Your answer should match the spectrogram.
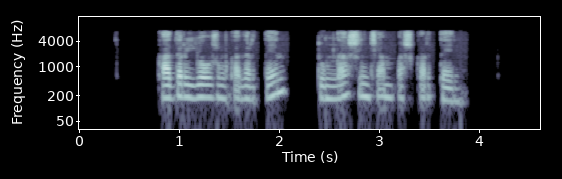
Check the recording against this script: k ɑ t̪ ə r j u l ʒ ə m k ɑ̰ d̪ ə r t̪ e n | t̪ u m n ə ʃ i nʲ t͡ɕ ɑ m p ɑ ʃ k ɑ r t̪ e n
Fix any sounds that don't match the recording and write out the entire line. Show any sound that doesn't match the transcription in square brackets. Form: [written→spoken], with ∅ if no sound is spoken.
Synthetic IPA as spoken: k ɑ [t̪→d̪] ə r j [u→o] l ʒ ə m k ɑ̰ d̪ ə r t̪ e n | t̪ u m n [ə→ɑ] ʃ i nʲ t͡ɕ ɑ m p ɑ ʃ k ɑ r t̪ e n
